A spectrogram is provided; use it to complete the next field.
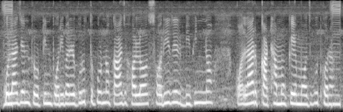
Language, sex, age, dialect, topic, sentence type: Bengali, female, 18-24, Western, agriculture, statement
